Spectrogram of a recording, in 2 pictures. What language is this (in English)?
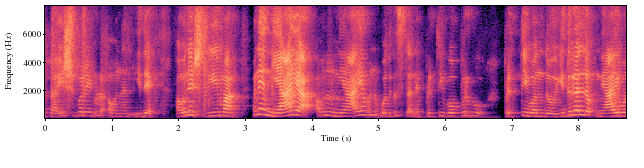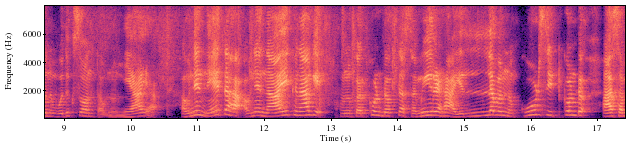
Kannada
